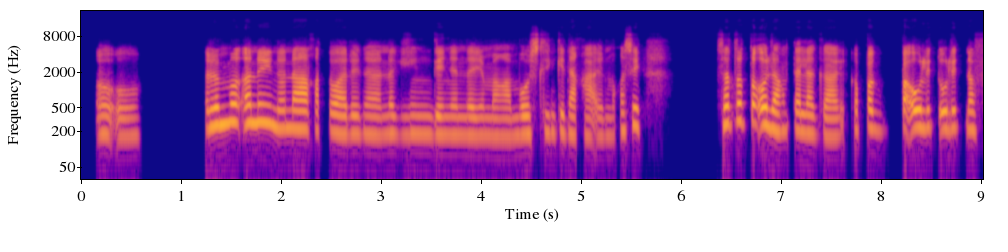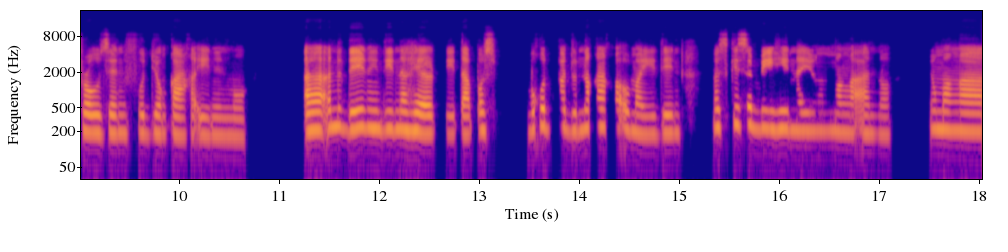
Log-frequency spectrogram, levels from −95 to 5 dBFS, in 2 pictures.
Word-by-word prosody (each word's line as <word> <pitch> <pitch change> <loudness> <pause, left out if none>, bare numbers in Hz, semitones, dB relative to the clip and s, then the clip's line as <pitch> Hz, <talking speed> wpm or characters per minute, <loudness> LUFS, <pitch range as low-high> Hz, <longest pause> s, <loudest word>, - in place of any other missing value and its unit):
Oo, 170 -1 -5 0.6
alam 250 +3 +6
mo 290 - +7
ano, 280 +1 +5
eh, 285 - +5
'no 225 -1 0
nakakatuwa 210 -4 +4
rin 185 0 -4
na 180 -1 -2
naging 185 0 -7
ganyan 180 -1 -2
na 175 - +1
'yong 170 0 -6
mga 165 0 -2
mostly 185 +2 0
kinakain 175 -3 -2
mo 170 - -13
kasi, 210 +5 0 0.8
sa 265 - +5
totoo 285 -3 +6
lang 205 -3 +3
talaga 185 -5 +1
kapag 220 +1 0 0.2
paulit-ulit 230 -1 +4
na 215 - +2
frozen 190 -1 -1
food 190 -2 -10
'yong 185 -1 -6
kakainin 175 -1 -3
mo, 165 0 -11 0.6
ah, 210 +1 +6
ano 240 +1 -2
din 225 +2 +5
hindi 220 0 0
na 220 0 0
healthy, 185 -2 0
tapos 195 +3 -1 0.3
bukod 220 +3 -2
pa 235 - -2
do'n 205 +1 -8
nakakaumay 220 -6 -3
din, 190 0 -5 0.3
maski 235 +3 -5
sabihin 225 -3 0
na - - -2
'yong 205 0 -9
mga 195 -2 -5 0.2
ano, 180 -1 -14 0.5
'yong 220 0 -6
mga 210 -1 0
200 Hz, 165 wpm, -22 LUFS, 180-225 Hz, 0.8 s, mo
